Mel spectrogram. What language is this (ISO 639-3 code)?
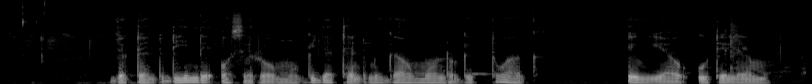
luo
